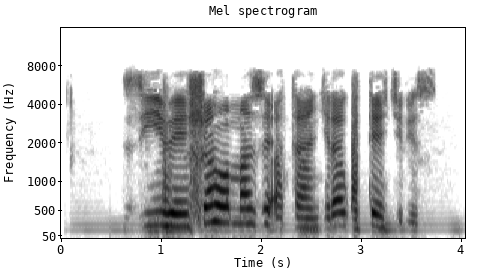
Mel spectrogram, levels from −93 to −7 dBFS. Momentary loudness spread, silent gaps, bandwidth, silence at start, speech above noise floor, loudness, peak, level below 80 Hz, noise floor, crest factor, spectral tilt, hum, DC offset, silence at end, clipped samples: 18 LU; none; 7.6 kHz; 0.65 s; 39 dB; -16 LUFS; -2 dBFS; -60 dBFS; -56 dBFS; 16 dB; -3 dB/octave; none; under 0.1%; 0.3 s; under 0.1%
